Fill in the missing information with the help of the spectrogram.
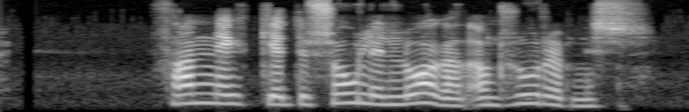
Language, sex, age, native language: Icelandic, female, 40-49, Icelandic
